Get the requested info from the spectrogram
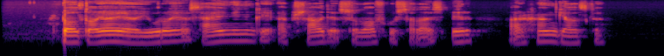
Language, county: Lithuanian, Vilnius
